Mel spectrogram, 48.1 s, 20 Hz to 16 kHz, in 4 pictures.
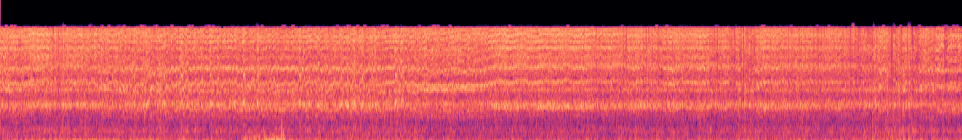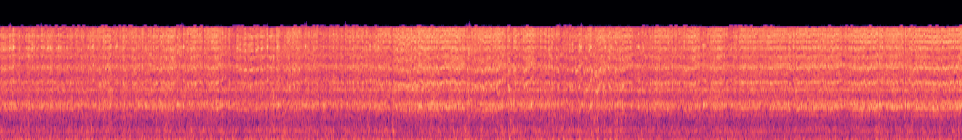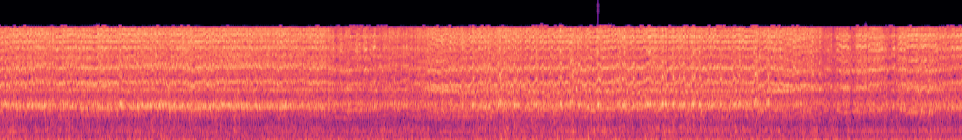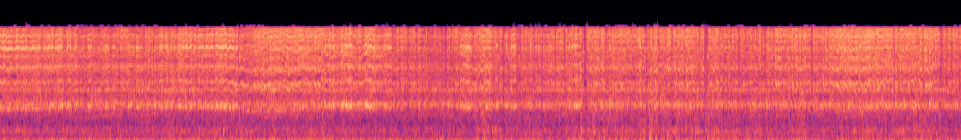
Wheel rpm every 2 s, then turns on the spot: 210, 190, 200, 230, 240, 230, 230, 240, 230, 220, 230, 230, 230, 230, 220, 190, 190, 220, 230, 230, 220, 230, 230, 230.
none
